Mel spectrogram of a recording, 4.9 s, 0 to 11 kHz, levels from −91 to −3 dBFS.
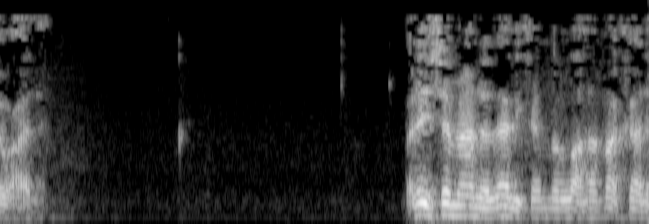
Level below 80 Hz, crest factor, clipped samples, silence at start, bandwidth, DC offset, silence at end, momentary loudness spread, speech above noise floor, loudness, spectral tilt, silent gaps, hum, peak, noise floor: -64 dBFS; 20 dB; under 0.1%; 0 s; 8.8 kHz; under 0.1%; 0 s; 12 LU; 56 dB; -20 LUFS; -4 dB/octave; none; none; -4 dBFS; -76 dBFS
